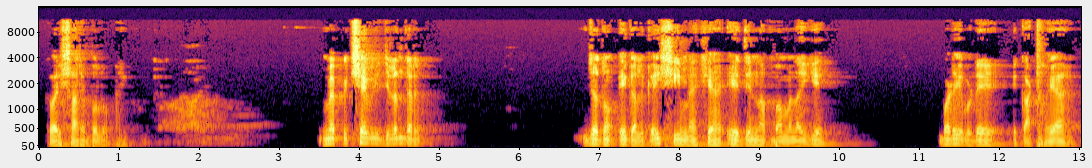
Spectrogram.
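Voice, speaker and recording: A man preaching a sermon, chanting verses and leading the crowd in call-and-response, often rising to loud, high exhortation. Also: fairly even intonation, unhurried, long pauses. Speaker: Sikh preacher. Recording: long hall reverb.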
